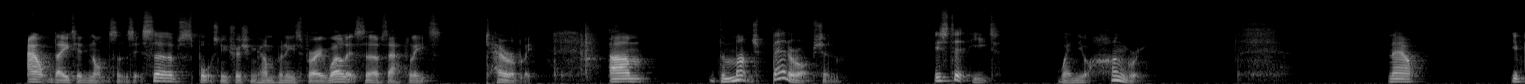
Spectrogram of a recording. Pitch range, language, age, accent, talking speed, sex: 95-140 Hz, English, 40-59, British, 100 wpm, male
